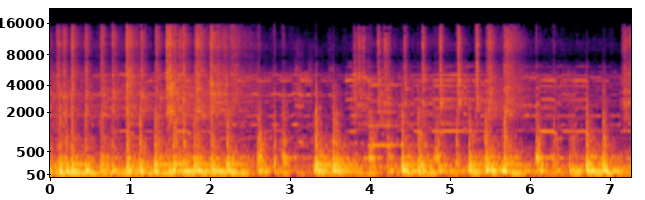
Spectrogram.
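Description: Gendang beleq ensemble playing: large Sasak barrel drums beaten in a dense, driving rhythm with a deep booming low end and crisp cymbal clashes above. The playing eases briefly about three seconds in, then picks up again.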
